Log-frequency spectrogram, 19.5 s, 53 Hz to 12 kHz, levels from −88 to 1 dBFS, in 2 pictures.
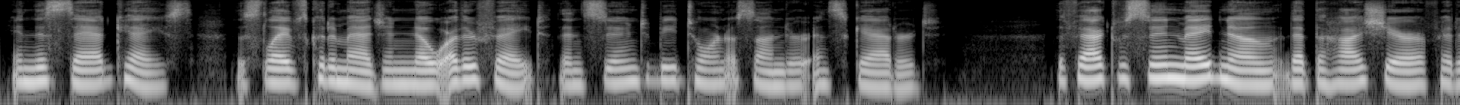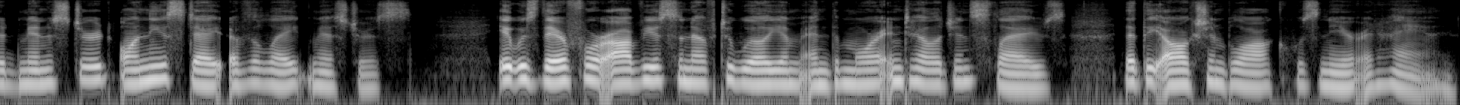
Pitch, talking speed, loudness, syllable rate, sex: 165 Hz, 180 wpm, -21 LUFS, 5.0 syllables/s, female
